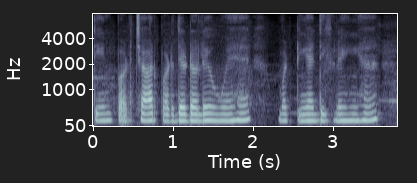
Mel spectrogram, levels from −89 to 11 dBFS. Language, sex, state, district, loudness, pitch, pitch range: Hindi, female, Uttar Pradesh, Shamli, -19 LUFS, 180 Hz, 175-185 Hz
